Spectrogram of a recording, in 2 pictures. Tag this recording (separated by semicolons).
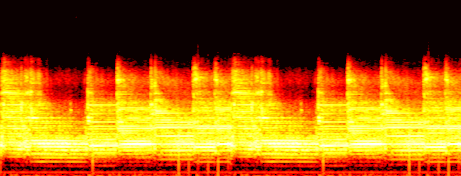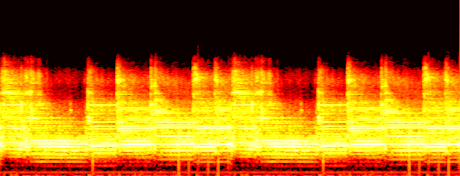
creepy; guitar; lo-fi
